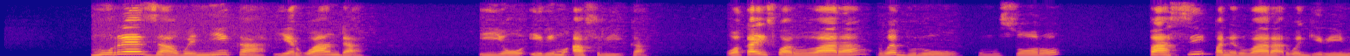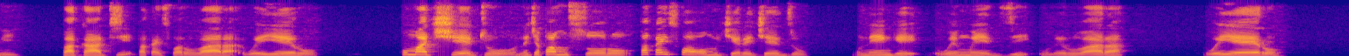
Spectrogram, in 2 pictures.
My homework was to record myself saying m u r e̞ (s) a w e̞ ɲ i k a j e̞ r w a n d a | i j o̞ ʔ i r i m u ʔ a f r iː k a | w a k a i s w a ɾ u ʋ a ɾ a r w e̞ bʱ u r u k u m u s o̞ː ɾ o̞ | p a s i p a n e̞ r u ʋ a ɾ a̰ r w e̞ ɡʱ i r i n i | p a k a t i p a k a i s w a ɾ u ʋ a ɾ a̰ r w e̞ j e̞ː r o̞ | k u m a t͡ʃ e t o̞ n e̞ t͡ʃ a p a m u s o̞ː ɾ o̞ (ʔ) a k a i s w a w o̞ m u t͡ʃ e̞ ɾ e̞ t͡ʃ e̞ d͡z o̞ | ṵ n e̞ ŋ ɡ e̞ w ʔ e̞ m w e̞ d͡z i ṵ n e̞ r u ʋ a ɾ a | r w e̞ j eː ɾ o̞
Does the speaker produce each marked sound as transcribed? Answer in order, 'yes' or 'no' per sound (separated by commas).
no, no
